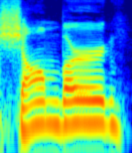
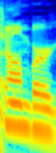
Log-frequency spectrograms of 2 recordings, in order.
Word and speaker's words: Schaumburg: Appreciate that, but is that Schaumburg? Maybe I'm pronouncing that. Schaumburg, Illinois.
